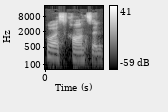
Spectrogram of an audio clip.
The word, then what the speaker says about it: Wisconsin: How do you Wisconsin? – Say it? – Wisconsin. W-I. You say it like a Wes.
